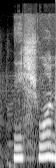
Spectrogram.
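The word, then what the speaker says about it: Yixuan: Well, someone's calling herself Yishun. I already forgot how to pronounce that name. Yishuan is here for you.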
